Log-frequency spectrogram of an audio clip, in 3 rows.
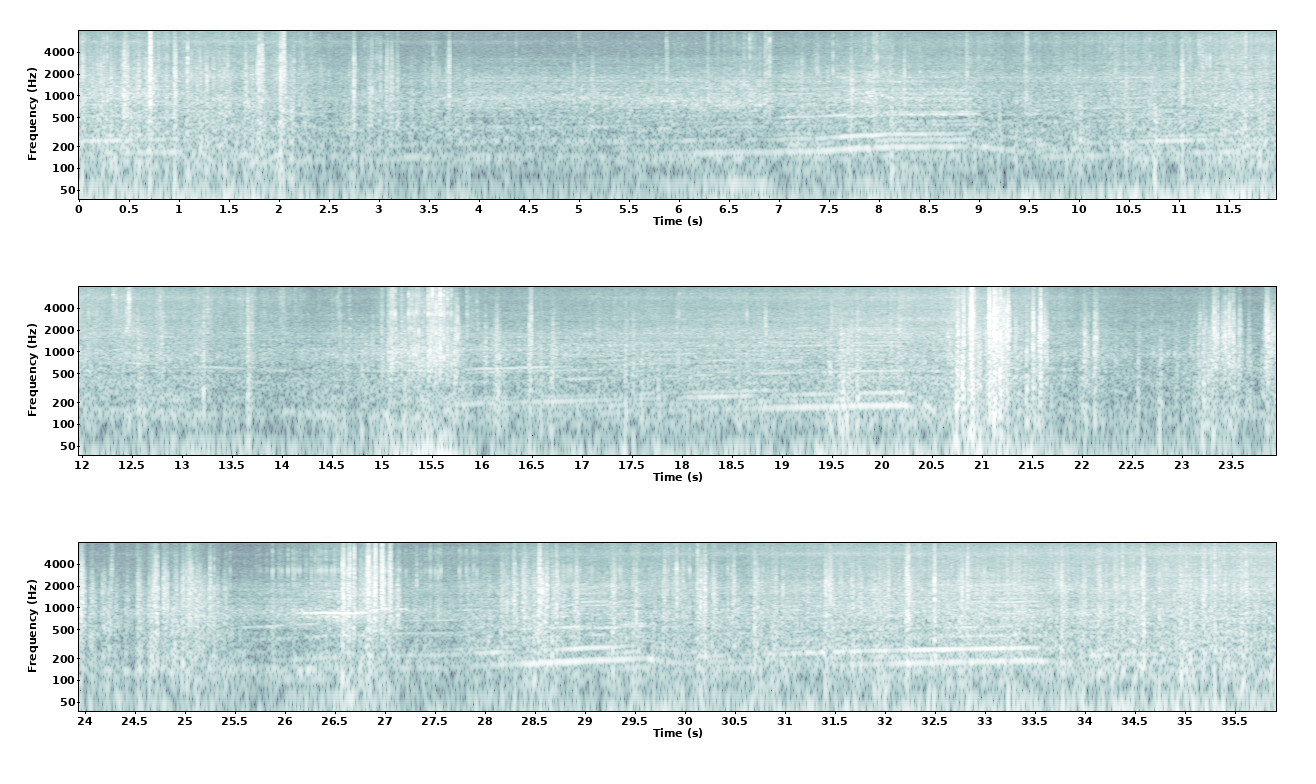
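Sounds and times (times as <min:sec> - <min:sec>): car engine revving: 0:00.0 - 0:35.9.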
